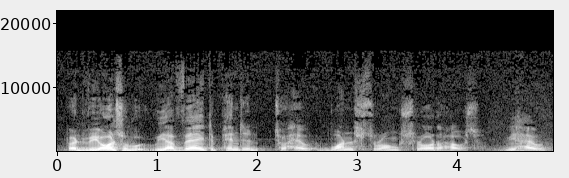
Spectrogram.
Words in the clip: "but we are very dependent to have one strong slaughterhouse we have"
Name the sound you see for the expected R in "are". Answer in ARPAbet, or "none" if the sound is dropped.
W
